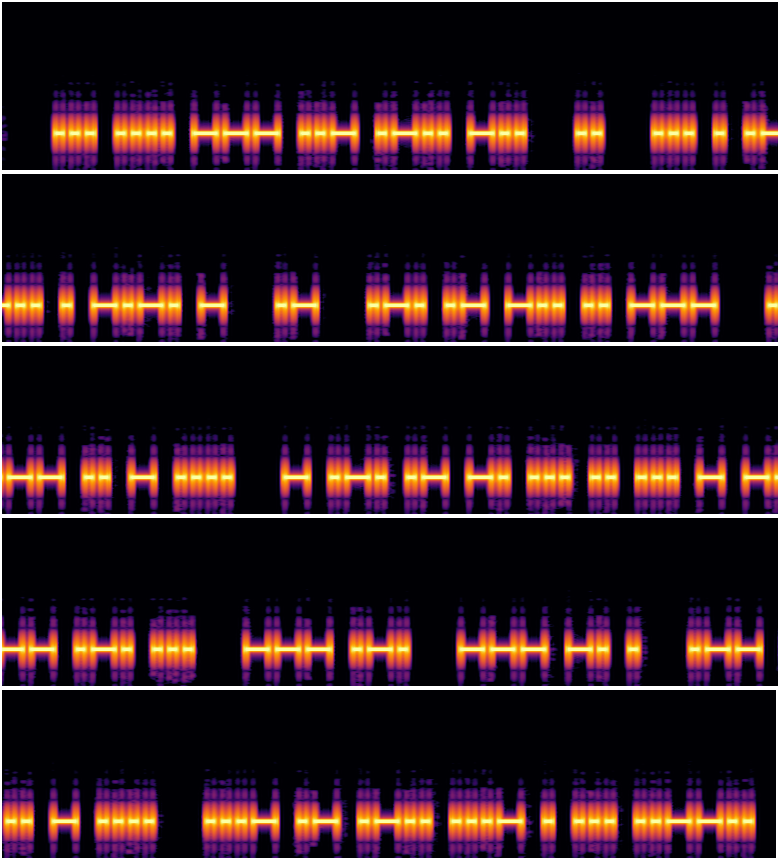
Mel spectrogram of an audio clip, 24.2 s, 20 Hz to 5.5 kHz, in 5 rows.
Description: Morse code, heard as a keyed tone, about 25 wpm, 600 Hz. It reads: SHOULD I SELECT A RADIO WITH TRANSISTORS OR ONE WITH VALVES?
